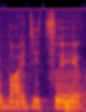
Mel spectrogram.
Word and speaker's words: Боадицея: Особо интересно, конечно, потому что восставших возглавила женщина Боудика, как сейчас принято ее произносить, или Боадицея, как писал Тацит.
